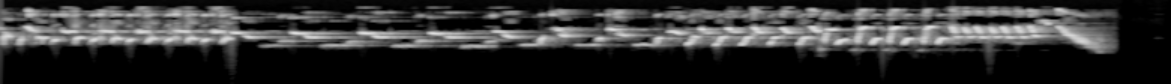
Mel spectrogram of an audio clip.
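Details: Extended European goldfinch song for training young goldfinches: seven seconds of nonstop rapid, bright twittering and tinkling phrases with varied motifs, ending in a buzzy descending slur; clean recording.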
